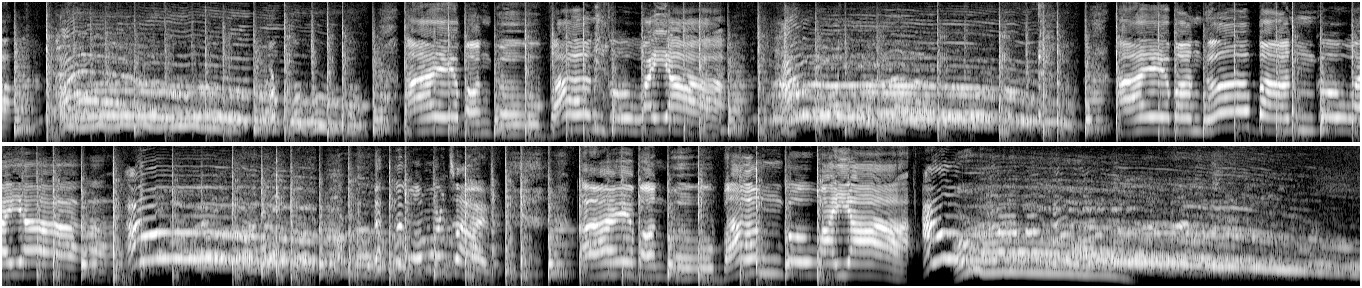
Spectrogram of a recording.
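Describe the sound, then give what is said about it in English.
A large crowd howls together like wolves after a leader's call of 'Aya Bongo, Bongo Aya', many voices rising and falling in long overlapping wails, loud and sustained for over twenty seconds before a final few howls trail off. “So after I say Aya Bongo, Bongo Aya, we're going to howl.”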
